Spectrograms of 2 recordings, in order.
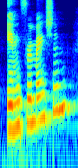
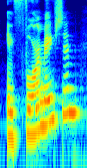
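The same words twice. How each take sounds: First: The stress is on the first syllable. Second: The stress is on the second syllable.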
